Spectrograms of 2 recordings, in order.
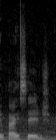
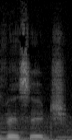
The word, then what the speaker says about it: visage: visage visage visage visage i'm gonna say vice age and somehow it's as if just standing near him makes me feel incredibly calm hold on i gotta look up if i pronounce that right pronunciation visage oh it's visage let me hear that again visage visage visage well i was wrong it's visage and somehow it's as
